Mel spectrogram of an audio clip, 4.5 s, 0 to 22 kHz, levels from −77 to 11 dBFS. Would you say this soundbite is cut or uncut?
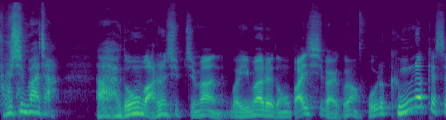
uncut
